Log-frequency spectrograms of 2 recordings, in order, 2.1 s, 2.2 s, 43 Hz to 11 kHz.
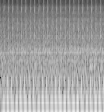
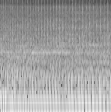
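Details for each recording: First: John Deere 240 single-cylinder, after carburetor clean: idle mixture screw turned in until it runs rough, lumpy uneven thump about twelve beats a second, lean; backed out quarter turns until smooth. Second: John Deere 240 small engine after a carburetor clean and idle mixture screw adjustment in quarter turns: even, steady firing pulses with no misses or stumbles, though it still wants choke; normal idle.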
